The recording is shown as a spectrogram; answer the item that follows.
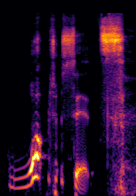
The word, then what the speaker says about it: Wotsits: Okay, I just want to be clear for everyone who can't see this, that Watsits is spelled W-O-T-S-I-T-S. Watsits. – Watsits.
